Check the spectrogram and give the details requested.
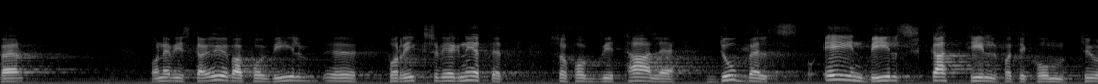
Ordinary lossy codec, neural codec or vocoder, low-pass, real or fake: none; none; 7.2 kHz; real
